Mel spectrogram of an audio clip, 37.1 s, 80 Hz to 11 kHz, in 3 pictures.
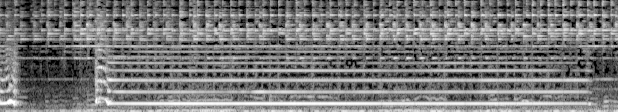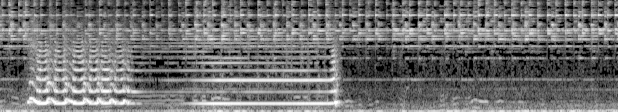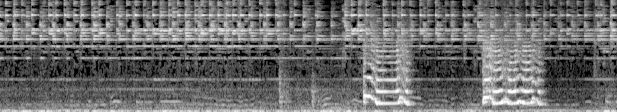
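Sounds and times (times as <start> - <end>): conch shell blown: 0.0 - 19.9, 27.3 - 36.8
hand bell ringing rapidly: 0.0 - 37.0.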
